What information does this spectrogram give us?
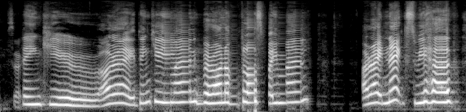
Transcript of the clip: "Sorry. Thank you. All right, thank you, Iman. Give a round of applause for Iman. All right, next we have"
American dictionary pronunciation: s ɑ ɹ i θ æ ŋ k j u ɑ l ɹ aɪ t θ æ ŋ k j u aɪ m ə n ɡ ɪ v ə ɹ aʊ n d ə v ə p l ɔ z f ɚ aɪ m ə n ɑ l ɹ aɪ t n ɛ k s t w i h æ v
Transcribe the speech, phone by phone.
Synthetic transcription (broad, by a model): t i ŋ k j u ɑ l ɹ aɪ t t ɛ ŋ k j u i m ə n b ə ɹ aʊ n ə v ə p l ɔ s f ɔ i m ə n ɑ l ɹ aɪ t n ɛ k s t w i h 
